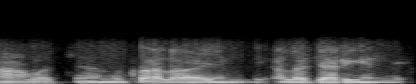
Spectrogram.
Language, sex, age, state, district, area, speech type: Telugu, male, 18-30, Telangana, Mancherial, rural, conversation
